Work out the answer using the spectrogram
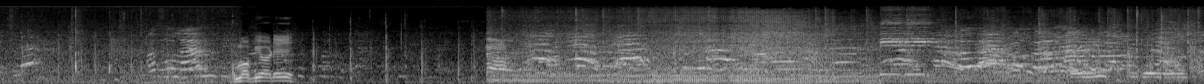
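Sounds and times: runners' footsteps on road: 0.0 - 12.0
motor scooter engine humming: 4.9 - 10.6.

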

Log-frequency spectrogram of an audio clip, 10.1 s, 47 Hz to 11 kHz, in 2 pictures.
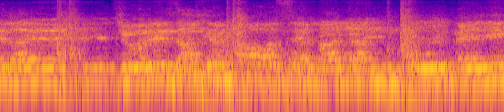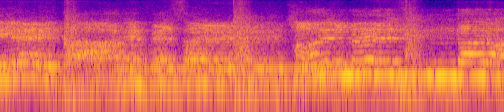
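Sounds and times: men chanting through a microphone: 0.0 - 10.0
hand slaps on chest: 0.6 - 0.9, 7.4 - 7.6.

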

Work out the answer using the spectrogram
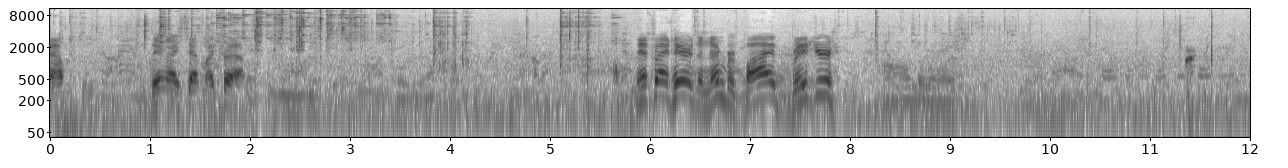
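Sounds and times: steel trap chain clinking: 0.0 - 6.9, 7.8 - 10.5.

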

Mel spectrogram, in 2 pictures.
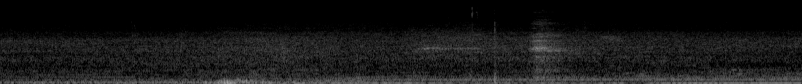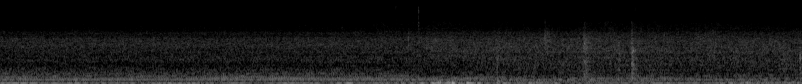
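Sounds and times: photocopier fan hum: 0.0 - 16.0.

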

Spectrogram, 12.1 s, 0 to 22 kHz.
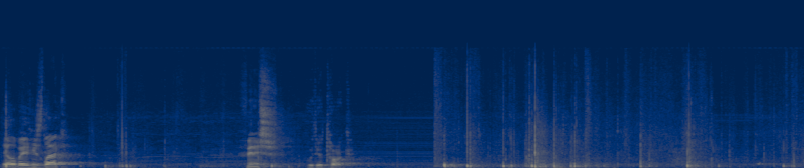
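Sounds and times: bodies knocking on a mat: 6.6 - 10.9.

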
